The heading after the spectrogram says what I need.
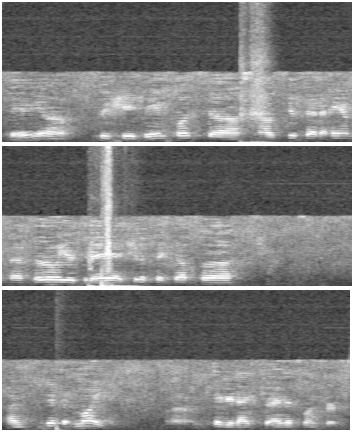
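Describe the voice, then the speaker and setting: A man's voice arrives over a narrow radio channel with clear static. He speaks with little pitch movement, in short casual transmissions as a newcomer to ham radio. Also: steady tone, moderate pace. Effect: received over shortwave radio. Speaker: beginner amateur radio operator. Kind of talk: brief casual radio chat.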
